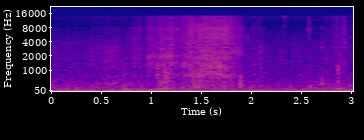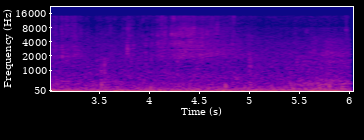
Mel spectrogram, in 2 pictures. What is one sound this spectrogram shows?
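A plastic sheet rustles and crinkles as wet fish are handled.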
